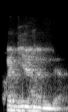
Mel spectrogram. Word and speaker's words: Prajnananda: And so Swami Prajnananda, I called him Swami P because I always had a hard time pronouncing his name. Pragyananda, yeah, that's right.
